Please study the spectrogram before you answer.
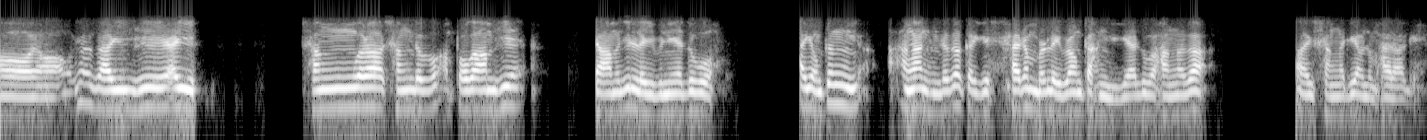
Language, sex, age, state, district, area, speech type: Manipuri, male, 60+, Manipur, Imphal East, rural, conversation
